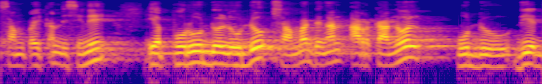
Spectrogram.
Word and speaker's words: وضوء: Nih makanya saya sampaikan di sini ya furudul wudu sama dengan arkanul wudu. Dia juga isinya. Wahwa, dan dia wudu maksudnya ya bidomil wawi, wawunya didomakan, wawunya didomakan, wudu.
